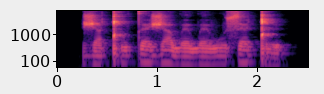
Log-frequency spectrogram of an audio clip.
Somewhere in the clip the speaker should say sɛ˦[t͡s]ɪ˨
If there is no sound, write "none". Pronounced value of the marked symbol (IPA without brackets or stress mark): ǃ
